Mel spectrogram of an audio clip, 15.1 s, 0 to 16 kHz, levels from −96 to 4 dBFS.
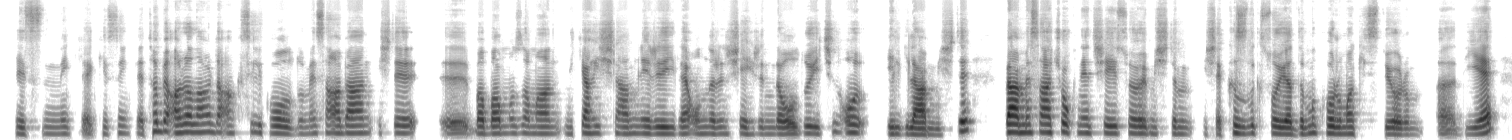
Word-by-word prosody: Kesinlikle, 175 +1 -10
kesinlikle. 180 0 -13
Tabii, 240 +2 -1
aralarda 215 +1 +1
aksilik 205 0 -11
oldu. 175 -2 -2
Mesela 190 +1 -4
ben, 195 0 +1
işte, 195 0 -6 0.2
eee, 95 0 -5
babam 185 0 +1
o 190 - -9
zaman 180 -1 -4
nikâh 185 +2 -2
işlemleriyle 180 -1 -2
onların 175 0 -6
şehrinde 170 -1 -6
olduğu 185 +2 +1
için 180 +6 -4
o 210 -1 0 0.2
ilgilenmişti. 170 - +3 0.3
Ben, 215 -1 +13
mesela, 210 0 +3
çok 210 -1 0
net 195 -1 -6
şey 190 -2 -1
söylemiştim, 180 -2 -4
işte, 160 - -9
"Kızlık 190 -1 -3
soyadımı 175 +2 +2
korumak 175 -2 +2
istiyorum." 165 -3 -3 0.2
eee, 90 +1 -7
diye. 175 +6 +3
180 Hz, 135 wpm, -25 LUFS, 175-195 Hz, 0.3 s, Ben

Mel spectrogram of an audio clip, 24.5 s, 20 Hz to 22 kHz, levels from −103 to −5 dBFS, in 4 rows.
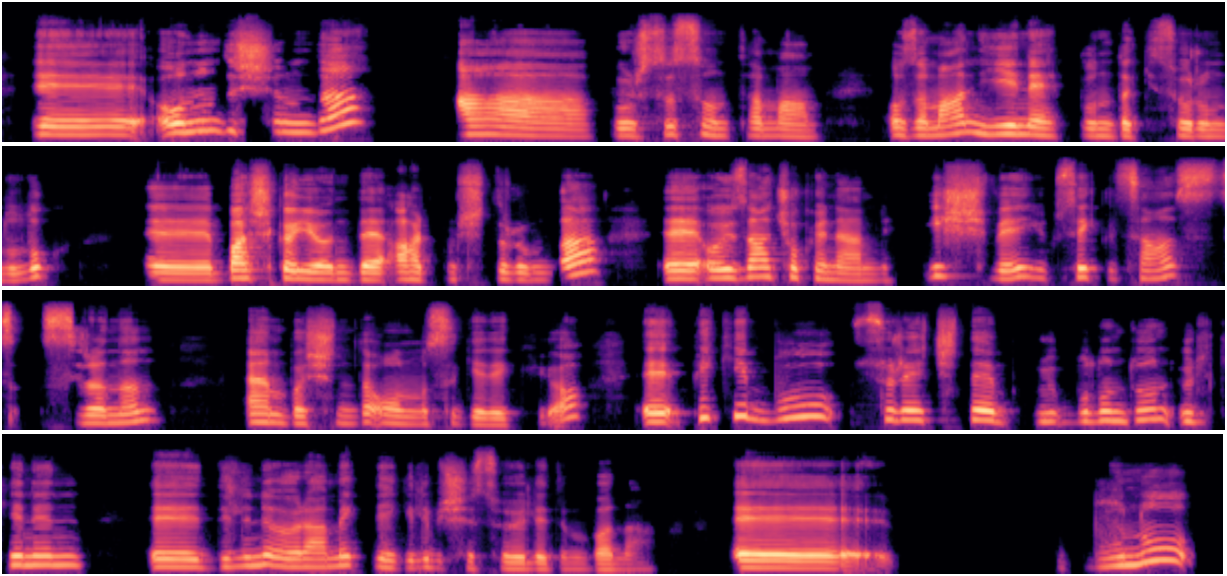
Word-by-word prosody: Eee, 185 -1 +1
onun 265 +4 +3
dışında 255 +3 0 0.6
A! 170 -6 +2
Burslusun, 165 +2 -3
tamam. 155 -4 -5 0.3
O 175 - -2
zaman 180 +8 0
yine 195 -5 +2
bundaki 160 -1 -5
sorumluluk, 155 +6 -3 0.4
eee, 155 -2 +4
başka 200 0 +7
yönde 165 -2 +4
artmış 170 0 -1
durumda. 165 - +3 0.3
Eee, 185 0 +7
o 200 - +2
yüzden 225 +3 +3
çok 220 -3 -4
önemli. 150 -3 -5 0.2
İş 240 -5 0
ve 185 - +1
yüksek 215 -1 -2
lisans 195 +6 -4 0.2
s - - 0
sıranın 190 +6 0 0.4
en 195 -2 +1
başında 170 0 -3
olması 165 -1 -4
gerekiyor. 145 - -5 0.3
Eee, 430 -1 +4
peki, 295 -5 -3
bu 315 +2 -3
süreçte 245 -1 +1 0.2
ü 210 -2 -11
bulunduğun 235 +4 -3
ülkenin, 220 +1 -2 0.3
eee, 180 -2 0
dilini 205 +5 -2
öğrenmekle 185 +1 -3
ilgili 165 +2 -11
bir - - -18
şey 150 -1 -6
söyledin 135 -2 -6
bana. 125 0 -8 0.4
Eee, 475 -2 +7 1.0
bunu 230 - -2
190 Hz, 120 wpm, -24 LUFS, 165-235 Hz, 1.0 s, başka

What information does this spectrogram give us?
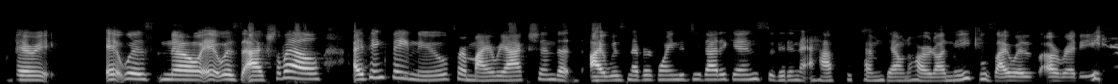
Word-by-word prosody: Very 205 - +1 0.5
it - - +2
was 245 -3 +1
no, 220 -2 +5
it - - +4
was 225 -2 0
actual 205 +5 +4
well, 260 -5 +6 0.3
I 225 - +5
think 325 +5 -4
they 300 -3 0
knew 215 0 -7
from 225 -4 -2
my 185 -2 +2
reaction 200 +4 -1
that 200 -2 -2 0.2
I 185 0 +7
was 200 +1 -8
never 215 0 -5
going 220 0 -5
to 225 - -8
do 235 +3 -13
that 225 0 +2
again, 230 +1 -5
so 230 -2 -13
they 195 -1 -10
didn't 200 -1 -10 0.2
have 180 0 -1
to 215 - -17
come 185 +1 -8
down 175 -2 -4
hard 175 -4 -3
on 175 +2 -2
me 235 +8 -5
'cause 245 -6 -9
I 170 - +3
was 180 -1 -3
already. 180 +6 -3
210 Hz, 205 wpm, -20 LUFS, 190-235 Hz, 0.5 s, I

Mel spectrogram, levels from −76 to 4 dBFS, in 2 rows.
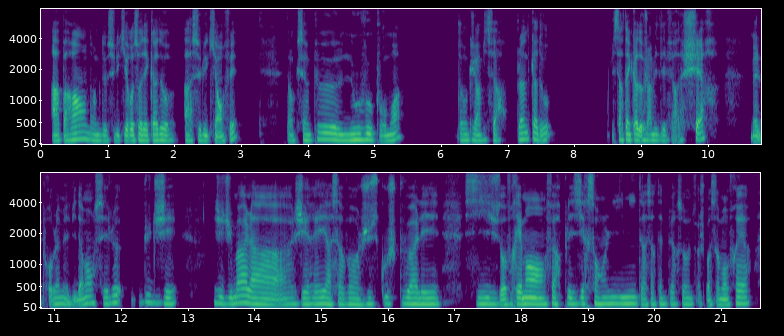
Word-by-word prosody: à 115 0 +4
parent 135 +6 +3
donc 120 -3 -1
de 110 - -2
celui 115 -1 -3
qui 115 - 0
reçoit 120 +1 +3
des 115 - +4
cadeaux 120 0 +2
à 110 0 0
celui 115 0 0
qui - - -4
en 95 - +3
fait. 150 - -3 0.7
Donc 115 - -6
c'est - - -1
un 120 - +1
peu 135 +1 +2
nouveau 125 +2 +3
pour 110 -3 -5
moi. 140 +10 -1 0.8
Donc 125 0 -2
j'ai 125 - 0
envie 115 +2 -2
de 125 - -6
faire - - -5
plein 140 +1 +2
de 145 - -5
cadeaux 135 -2 -1 0.9
et - - -13
certains 125 0 +2
cadeaux, 120 -2 +4
j'ai 120 - -1
envie 120 0 0
de - - -7
les 115 - -2
faire - - -8
cher - - +1 0.5
mais - - 0
le - - -2
problème 130 +1 -2
évidemment 135 +4 -1
c'est 135 -1 -3
le 155 +3 -2 0.2
budget. 150 -3 -2 0.5
J'ai 145 -2 0
du 130 0 -1
mal 150 +1 +4
à 120 -3 +2
à 125 - -4
gérer, 130 +1 +1
à 125 - +2
savoir 120 -1 -1
jusqu'où 125 +3 -1
je 125 - -3
peux 130 -1 0
aller, 125 0 +2 0.4
si 130 -1 -1
je 120 - -3
dois 110 +1 +3
vraiment 125 +1 +5
faire 130 0 -2
plaisir 130 -1 -1
sans 130 -3 +1
limite 135 0 0
à 115 - -3
certaines 125 +1 -5
personnes 125 0 -4
enfin, 130 - -11
je - - -11
pense 105 +4 -4
à 115 - -2
mon 115 0 +2
frère. 135 +2 0
125 Hz, 205 wpm, -25 LUFS, 120-135 Hz, 0.9 s, vraiment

